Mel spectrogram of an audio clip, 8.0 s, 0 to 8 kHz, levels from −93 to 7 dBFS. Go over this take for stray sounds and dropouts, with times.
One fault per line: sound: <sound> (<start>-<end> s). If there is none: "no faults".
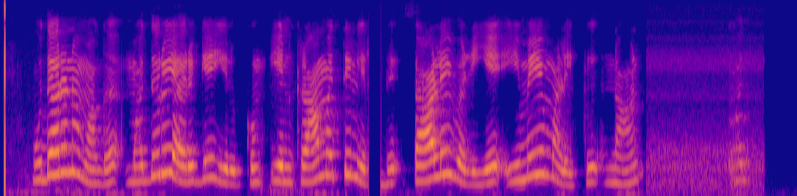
sound: dropout (3.7-3.8 s)
sound: laugh (7.3-7.5 s)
